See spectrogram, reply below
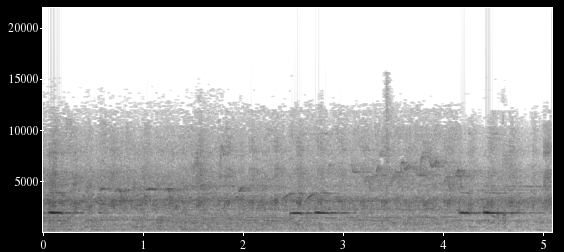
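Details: Chestnut-winged Cuckoo in Phulchowki, Godavari, Nepal, in April 2022, calling from dense canopy before coming to lower branches; not a regular sighting there. It gives short, sharp whistled notes in pairs, repeated about every two seconds, over a steady hiss of insects or forest noise.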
